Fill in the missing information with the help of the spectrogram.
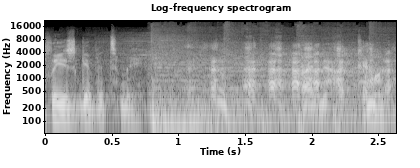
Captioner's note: laughs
